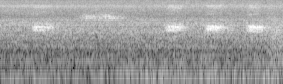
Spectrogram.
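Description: A crow cawing faintly in the background: one caw about half a second in, then a run of three caws near the end, over a low steady hum.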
